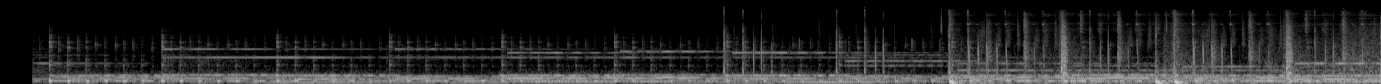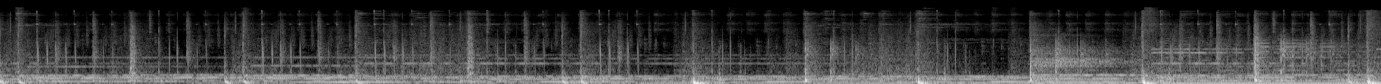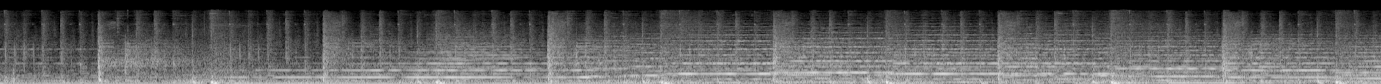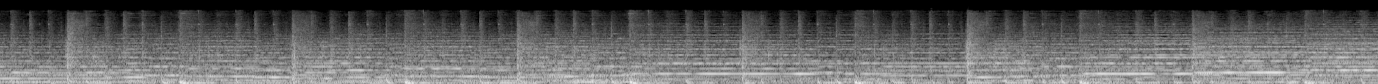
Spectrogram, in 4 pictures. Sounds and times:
Theme music: 0.4 - 55.2.

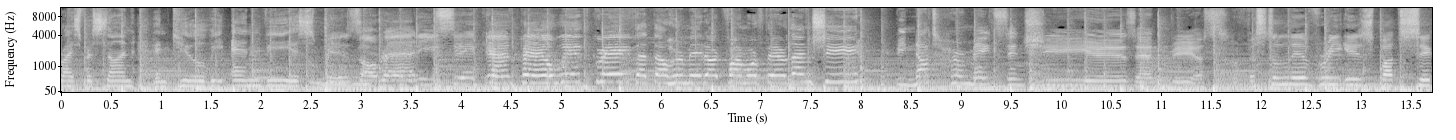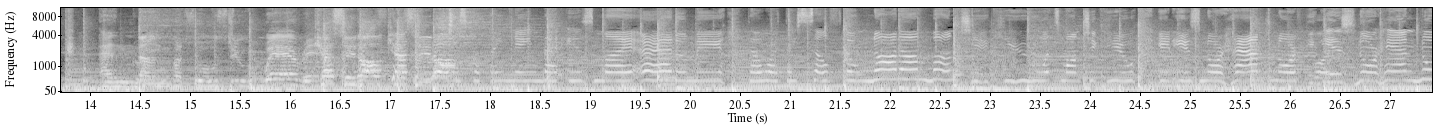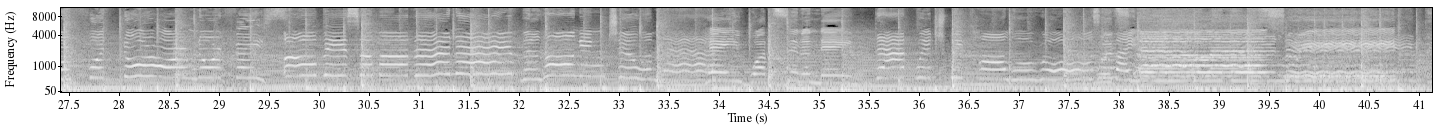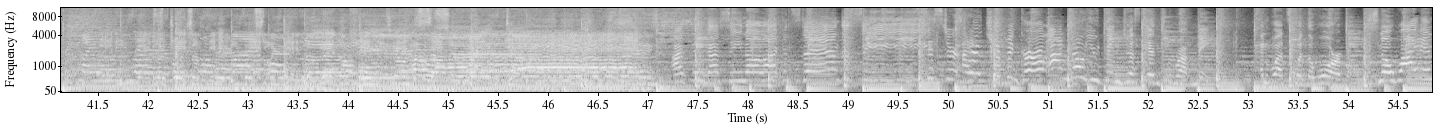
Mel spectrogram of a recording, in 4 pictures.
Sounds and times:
Music: 0.0 - 54.8.

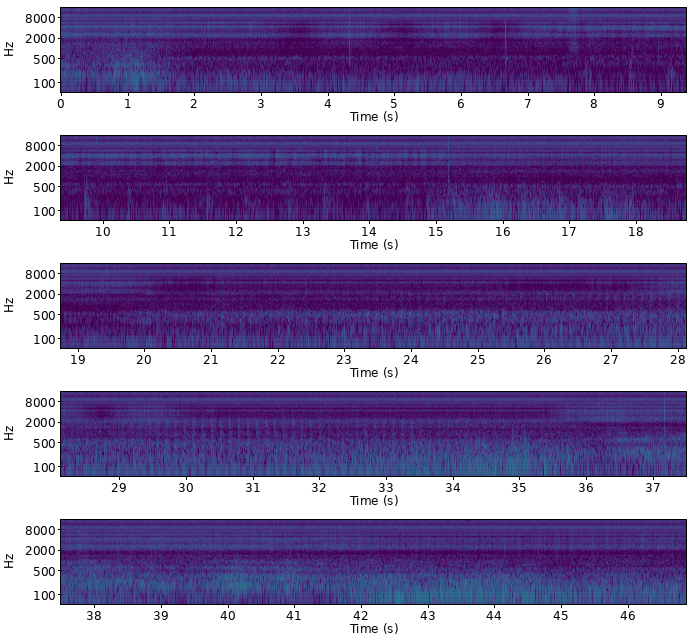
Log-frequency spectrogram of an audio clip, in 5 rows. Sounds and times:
Outside, rural or natural: 0.0 - 46.8.

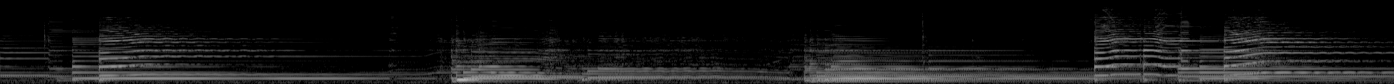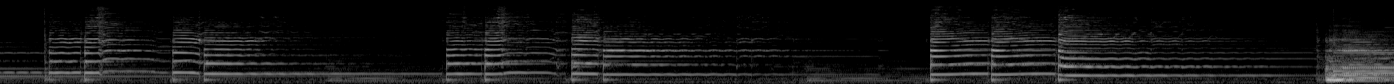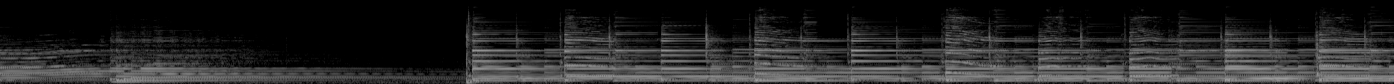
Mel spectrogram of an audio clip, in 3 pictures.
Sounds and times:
Music: 0.0 - 41.8.

